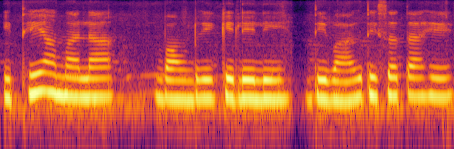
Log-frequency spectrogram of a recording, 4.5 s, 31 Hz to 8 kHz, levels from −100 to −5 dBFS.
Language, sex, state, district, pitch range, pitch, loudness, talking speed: Marathi, female, Maharashtra, Gondia, 200-220 Hz, 210 Hz, -14 LUFS, 90 wpm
